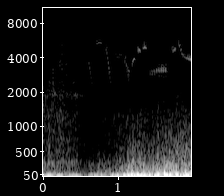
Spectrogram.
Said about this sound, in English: Skylarks are singing in the fields behind the cliffs. You can probably hear that it's still windy, but it's nowhere near as blustery as the previous two walking days.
